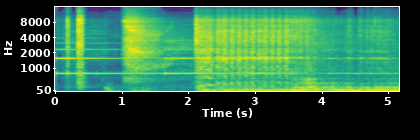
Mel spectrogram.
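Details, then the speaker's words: Built 2JZ-GTE in a 1995 Toyota Supra starting, with a full exhaust and mid pipe now fitted. It settles into a steady, even low rumble with no missing cylinder and is running smooth. "dude, that is running smooth. Oh yeah, listen to that. It actually sounds like a 2J now."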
